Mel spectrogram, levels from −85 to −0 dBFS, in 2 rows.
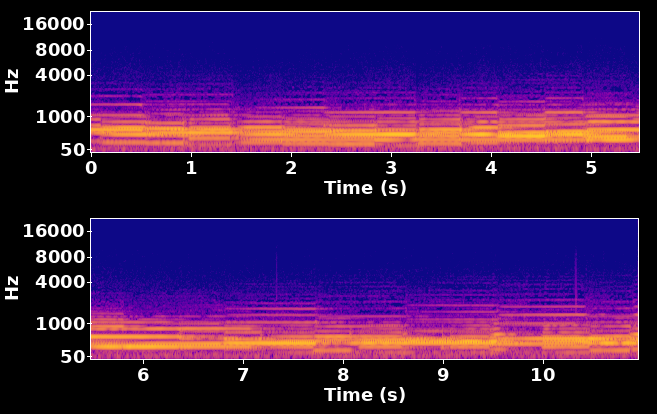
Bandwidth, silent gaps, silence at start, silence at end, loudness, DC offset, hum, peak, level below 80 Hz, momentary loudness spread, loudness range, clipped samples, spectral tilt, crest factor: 3 kHz; none; 0 s; 0 s; -18 LUFS; under 0.1%; none; -6 dBFS; -48 dBFS; 5 LU; 3 LU; under 0.1%; -11 dB/octave; 12 dB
